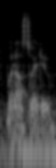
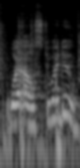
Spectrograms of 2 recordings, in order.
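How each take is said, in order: First: Whisper. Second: Said in the usual way. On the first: Shown as a demonstration. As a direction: repeat the question in a whisper. Repeats question in whisper.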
